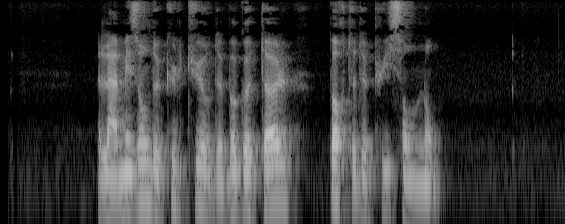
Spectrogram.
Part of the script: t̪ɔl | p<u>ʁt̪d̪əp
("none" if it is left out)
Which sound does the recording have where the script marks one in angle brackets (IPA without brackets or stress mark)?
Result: ɔ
